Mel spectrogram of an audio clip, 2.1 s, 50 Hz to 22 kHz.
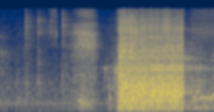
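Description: Thermomix TM6 blades spinning at speed 5, chopping garlic and onion: one short, loud burst of under a second that cuts off suddenly.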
